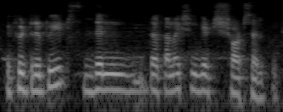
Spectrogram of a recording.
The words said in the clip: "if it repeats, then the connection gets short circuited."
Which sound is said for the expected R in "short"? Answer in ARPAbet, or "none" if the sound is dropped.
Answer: R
